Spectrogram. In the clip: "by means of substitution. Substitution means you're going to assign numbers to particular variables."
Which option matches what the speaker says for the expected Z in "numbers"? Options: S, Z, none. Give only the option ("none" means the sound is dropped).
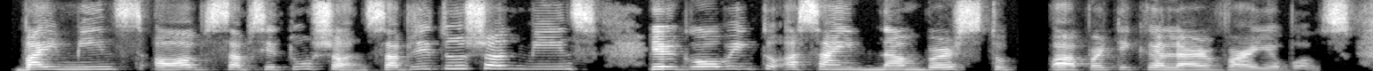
S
